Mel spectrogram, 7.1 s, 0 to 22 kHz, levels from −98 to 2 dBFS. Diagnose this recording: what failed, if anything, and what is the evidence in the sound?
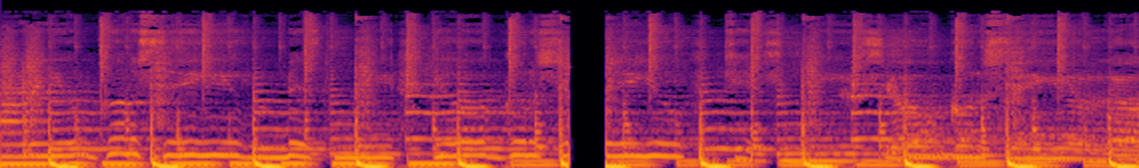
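A playback stall occurs at the playback stage. At 3.55 s the sound cuts to silence in mid-flow and stays silent until 3.78 s, a gap of about 0.24 s, before the audio resumes. The dropout is abrupt at both edges, with nothing filling the gap. The likely cause is the player running short of data or having its output thread blocked, so nothing reached the output until it recovered.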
